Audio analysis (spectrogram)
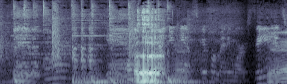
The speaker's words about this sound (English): I love how he burped right there. Burp.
